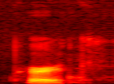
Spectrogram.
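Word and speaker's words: Pirc: P-I-R-C, pronounced perk.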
